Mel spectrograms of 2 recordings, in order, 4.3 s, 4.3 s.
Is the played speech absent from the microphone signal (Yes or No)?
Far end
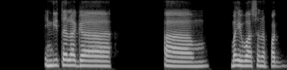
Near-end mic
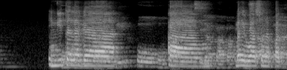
No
